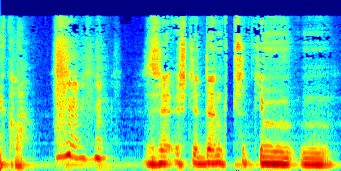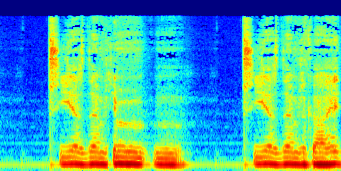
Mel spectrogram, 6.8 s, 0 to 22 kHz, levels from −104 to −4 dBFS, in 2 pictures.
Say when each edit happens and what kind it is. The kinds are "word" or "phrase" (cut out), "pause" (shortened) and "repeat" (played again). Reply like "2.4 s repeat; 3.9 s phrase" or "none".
2.2 s word; 4.5 s repeat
